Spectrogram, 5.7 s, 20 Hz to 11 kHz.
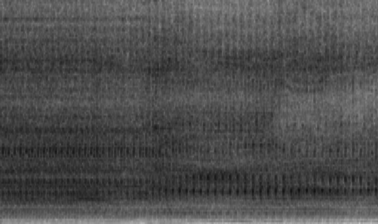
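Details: Fiat Toro or Jeep Renegade/Compass T270 1.3 turbo engine at start-up and light revving: fast, light metallic tapping about three per second over a smooth idle. This tapping is characteristic of this engine and normal, not a fault.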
